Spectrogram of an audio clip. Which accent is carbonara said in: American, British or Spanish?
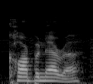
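British. It is said in a British accent. "in British, it would be carbonara"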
